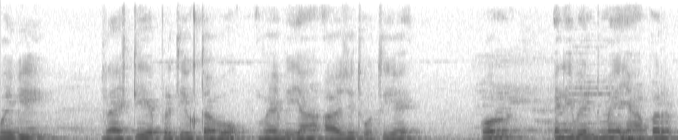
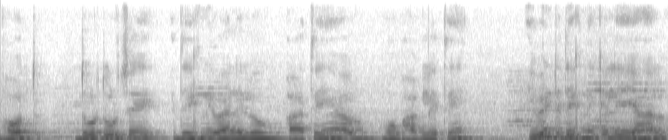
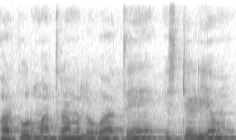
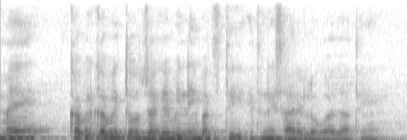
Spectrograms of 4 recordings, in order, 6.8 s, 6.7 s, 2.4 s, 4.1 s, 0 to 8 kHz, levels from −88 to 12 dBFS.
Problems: low volume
